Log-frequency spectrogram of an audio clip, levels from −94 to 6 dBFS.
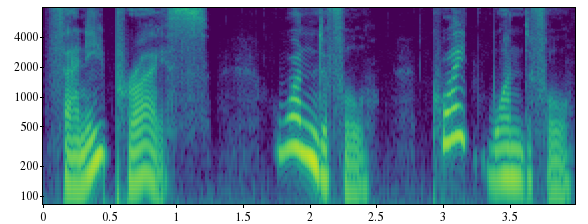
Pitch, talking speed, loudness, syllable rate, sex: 185 Hz, 75 wpm, -17 LUFS, 3.9 syllables/s, female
